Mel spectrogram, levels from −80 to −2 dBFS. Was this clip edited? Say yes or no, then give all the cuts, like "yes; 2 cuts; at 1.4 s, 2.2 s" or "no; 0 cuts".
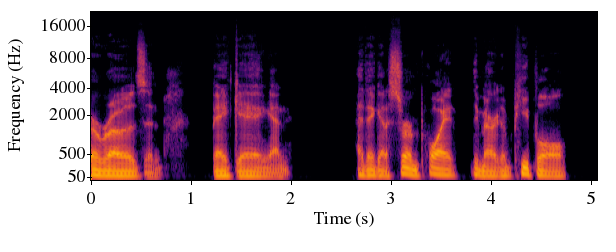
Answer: yes; 1 cut; at 3.7 s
